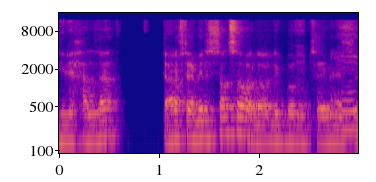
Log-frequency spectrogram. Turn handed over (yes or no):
yes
